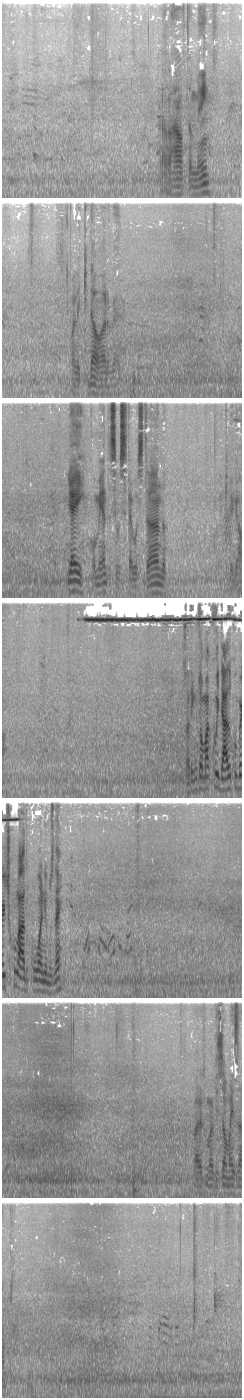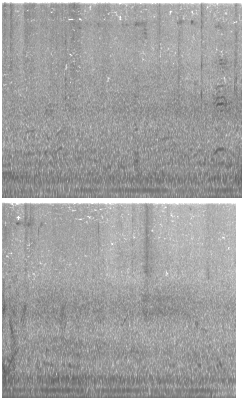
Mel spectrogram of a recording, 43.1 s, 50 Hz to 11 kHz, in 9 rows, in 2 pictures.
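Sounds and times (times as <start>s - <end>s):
road traffic rumbling: 0.0s - 43.0s
street noise: 0.0s - 43.0s
vehicle passing: 6.8s - 43.0s.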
